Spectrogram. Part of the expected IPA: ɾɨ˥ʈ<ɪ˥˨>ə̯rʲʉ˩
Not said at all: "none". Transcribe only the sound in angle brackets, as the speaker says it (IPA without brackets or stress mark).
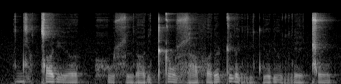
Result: i˥˨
